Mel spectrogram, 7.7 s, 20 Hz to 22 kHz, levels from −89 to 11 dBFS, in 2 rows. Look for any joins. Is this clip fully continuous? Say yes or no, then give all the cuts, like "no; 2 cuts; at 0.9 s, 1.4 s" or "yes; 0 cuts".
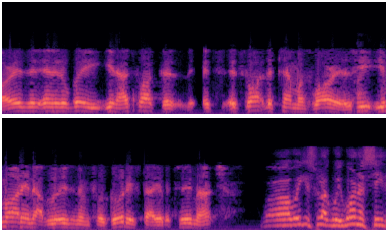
no; 2 cuts; at 3.6 s, 5.5 s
